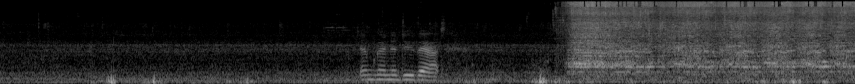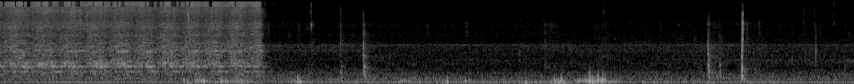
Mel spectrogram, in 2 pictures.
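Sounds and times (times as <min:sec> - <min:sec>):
garden hose spraying water: 0:05.4 - 0:11.4.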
